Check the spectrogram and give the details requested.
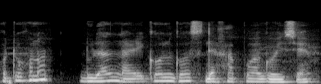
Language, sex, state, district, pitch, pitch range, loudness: Assamese, male, Assam, Sonitpur, 145 Hz, 130-160 Hz, -16 LUFS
